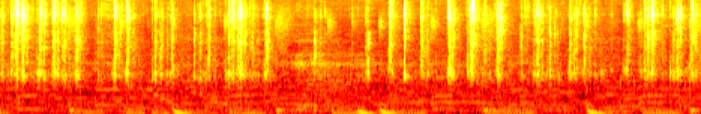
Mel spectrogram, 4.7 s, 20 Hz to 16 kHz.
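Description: DaYan ZhanChi 2018 3x3 speedcube being turned rapidly in a solve: a dense, fast clicking and clacking of the plastic layers. The cube is straight out of the box, not lubed or tensioned by the owner. Background music plays underneath.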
